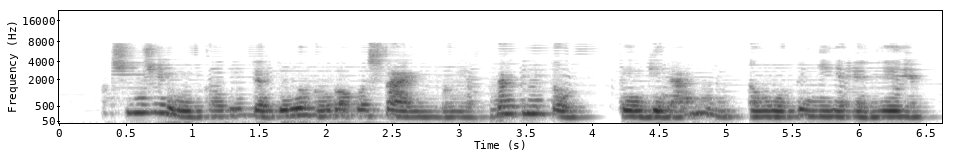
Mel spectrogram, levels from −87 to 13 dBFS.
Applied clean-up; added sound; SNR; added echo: neural mask model DeepFilterNet 3.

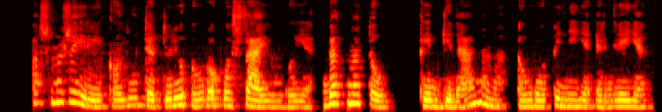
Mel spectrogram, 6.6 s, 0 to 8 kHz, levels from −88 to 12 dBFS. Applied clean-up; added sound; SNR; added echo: none; none; none; none.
